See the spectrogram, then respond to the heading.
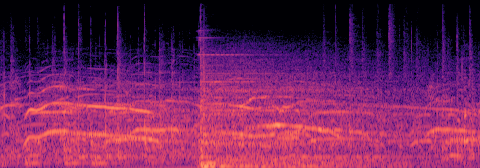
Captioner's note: crowd cheering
